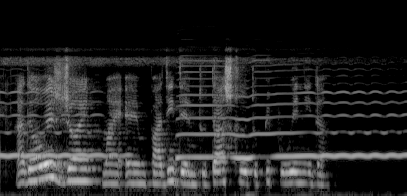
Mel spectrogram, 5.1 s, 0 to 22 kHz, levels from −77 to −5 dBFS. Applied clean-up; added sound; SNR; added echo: none; Wind instrument, woodwind instrument; 5 dB; none.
